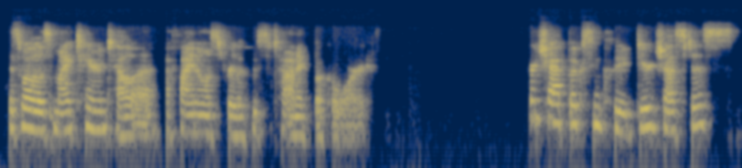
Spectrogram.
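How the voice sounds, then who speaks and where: A woman's voice: deep voice, creaky, low-quality recording. A woman hosting a poetry reading over a video call, welcoming the audience and introducing the featured poet, with frequent ums. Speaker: host and town poet laureate.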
